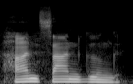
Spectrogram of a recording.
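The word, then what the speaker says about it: Hang Sơn Đoòng: I think you said that. I don't think I pronounced that right. Say again. – Han San Gung.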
